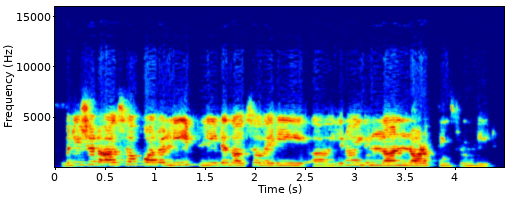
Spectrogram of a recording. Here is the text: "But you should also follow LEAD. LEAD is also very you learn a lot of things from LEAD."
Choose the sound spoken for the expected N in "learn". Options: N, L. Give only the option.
L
